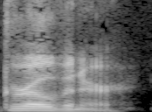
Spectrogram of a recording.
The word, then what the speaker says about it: Grosvenor: Is it pronounced Grosvenor? – It's pronounced Grosvenor. Gil Grosvenor was the editor for Nat Geo.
